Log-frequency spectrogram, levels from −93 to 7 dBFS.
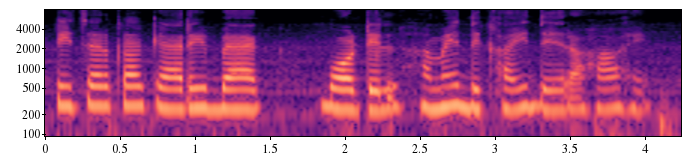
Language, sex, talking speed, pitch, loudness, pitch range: Hindi, female, 140 wpm, 245 Hz, -18 LUFS, 240-260 Hz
